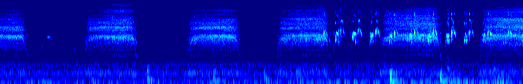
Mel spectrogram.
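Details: Several wild barn owls in a monitored nest box make drawn-out hoarse hisses about once a second, then shift into a faster, stuttering run of short rasps and ticking notes.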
